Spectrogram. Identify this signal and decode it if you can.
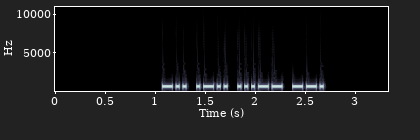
Morse code, heard as a keyed tone, about 34 wpm, 700 Hz. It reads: DL3G
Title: DXCC-100 Call Signs - 4 Characters - 35wpm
